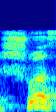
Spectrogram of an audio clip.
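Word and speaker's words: schwa: और उसका नाम भी है उसका नाम है श्वास साउंड शव की स्पेलिंग होती है एस सी हा डब्लू ए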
